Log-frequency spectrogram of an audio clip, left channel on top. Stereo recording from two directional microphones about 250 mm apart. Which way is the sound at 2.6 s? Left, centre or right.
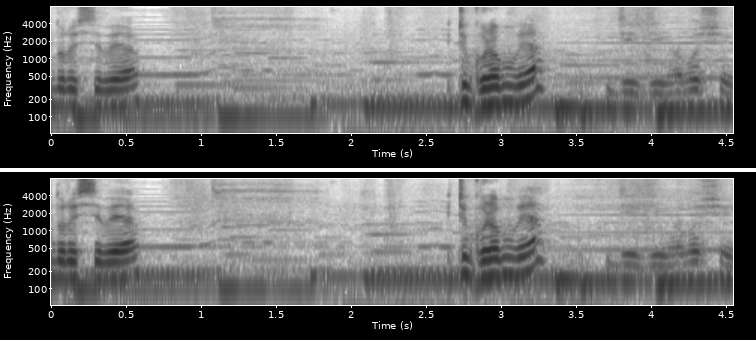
Centre.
